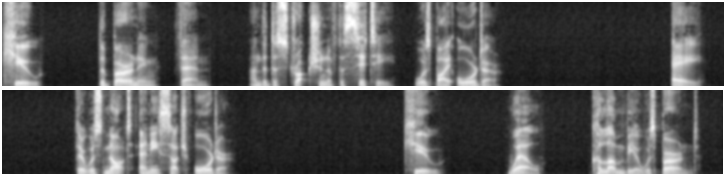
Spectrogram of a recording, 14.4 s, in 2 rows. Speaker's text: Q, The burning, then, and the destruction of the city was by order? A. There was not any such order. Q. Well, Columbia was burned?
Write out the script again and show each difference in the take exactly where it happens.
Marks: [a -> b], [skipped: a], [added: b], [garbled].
Q, The burning, then, and the destruction of the city was by order? A. There was not any such order. Q. Well, Columbia was burned?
